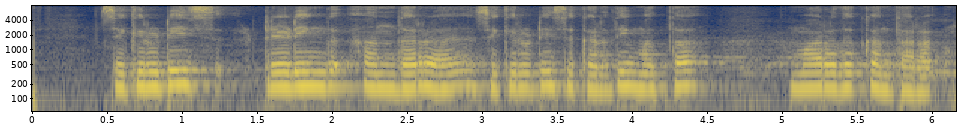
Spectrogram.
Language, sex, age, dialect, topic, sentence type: Kannada, male, 25-30, Northeastern, banking, statement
